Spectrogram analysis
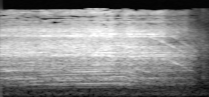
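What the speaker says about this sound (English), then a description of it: "If you have an oscillating multi-tool, these things are the best." An oscillating multi-tool fitted with a wood fast-cut blade saws into a styrofoam cooler to cut a beehive entrance, a loud steady buzzing grind lasting about two seconds before it tapers off at the end.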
